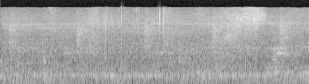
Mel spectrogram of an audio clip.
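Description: A steady mechanical hum of several held low tones, with a hiss that rises toward the end.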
